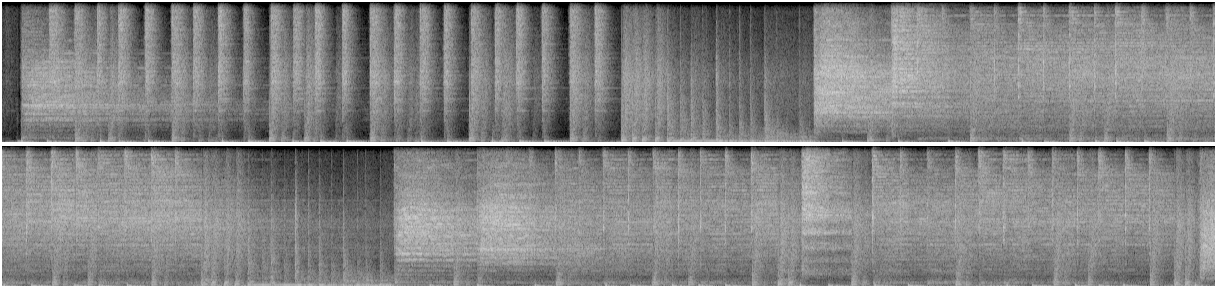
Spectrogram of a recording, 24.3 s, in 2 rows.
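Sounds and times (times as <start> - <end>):
drums: 0.0 - 24.2.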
